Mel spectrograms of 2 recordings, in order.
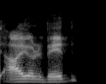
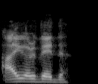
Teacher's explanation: at the end it's not actually dropped so it's not actually ayurved it's ayurveda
